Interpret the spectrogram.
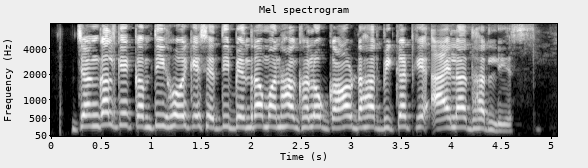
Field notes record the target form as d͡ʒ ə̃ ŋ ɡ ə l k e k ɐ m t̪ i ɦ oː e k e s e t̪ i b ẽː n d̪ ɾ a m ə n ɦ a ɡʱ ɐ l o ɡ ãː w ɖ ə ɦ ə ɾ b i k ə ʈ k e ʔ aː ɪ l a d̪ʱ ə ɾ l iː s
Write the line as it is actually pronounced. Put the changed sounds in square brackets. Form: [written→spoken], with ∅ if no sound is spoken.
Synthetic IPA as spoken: d͡ʒ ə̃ ŋ ɡ ə l k e k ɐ m t̪ i ɦ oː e k e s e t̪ i b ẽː n d̪ ɾ a m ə n ɦ a ɡʱ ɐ l o ɡ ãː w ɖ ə ɦ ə ɾ b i k ə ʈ k e ʔ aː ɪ l a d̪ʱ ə ɾ l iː s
